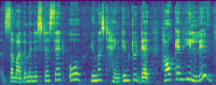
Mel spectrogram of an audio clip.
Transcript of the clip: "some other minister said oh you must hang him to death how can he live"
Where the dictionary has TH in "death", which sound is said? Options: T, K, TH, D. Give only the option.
T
